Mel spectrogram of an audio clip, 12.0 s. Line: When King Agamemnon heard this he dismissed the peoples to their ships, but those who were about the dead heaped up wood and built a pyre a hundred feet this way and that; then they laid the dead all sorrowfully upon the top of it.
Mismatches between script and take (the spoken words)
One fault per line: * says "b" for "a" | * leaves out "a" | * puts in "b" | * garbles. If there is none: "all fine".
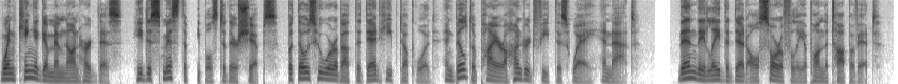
all fine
